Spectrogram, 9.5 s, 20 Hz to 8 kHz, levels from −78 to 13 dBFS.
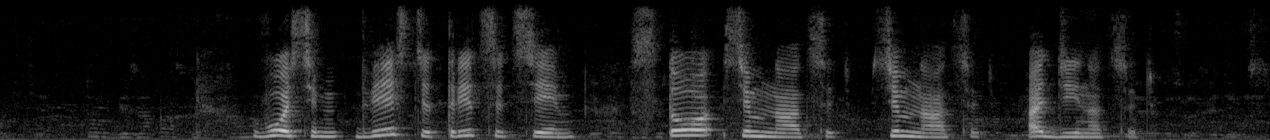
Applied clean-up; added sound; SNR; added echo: none; none; none; none.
